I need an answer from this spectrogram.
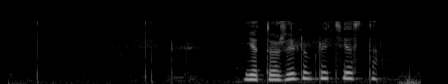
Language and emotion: Russian, positive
